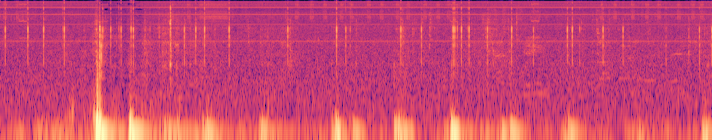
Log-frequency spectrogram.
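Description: Mountain bike riding over rocky singletrack: irregular thumps and knocks from the tyres and frame hitting stones, with rattling clicks in between. The hardest knock comes about a second in.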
